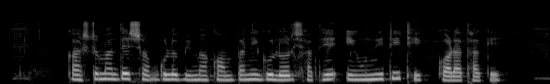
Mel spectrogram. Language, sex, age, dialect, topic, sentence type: Bengali, female, 25-30, Northern/Varendri, banking, statement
